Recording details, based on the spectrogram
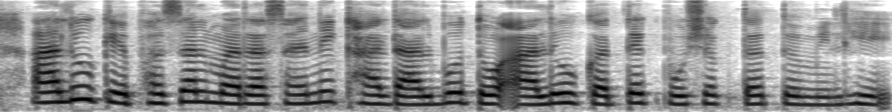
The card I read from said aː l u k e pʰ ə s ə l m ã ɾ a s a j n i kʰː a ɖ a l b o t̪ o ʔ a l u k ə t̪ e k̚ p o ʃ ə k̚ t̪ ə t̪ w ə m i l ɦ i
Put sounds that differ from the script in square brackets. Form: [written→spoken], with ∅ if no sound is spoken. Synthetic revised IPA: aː l u k e pʰ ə s ə l m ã ɾ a s a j n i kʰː a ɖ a l b o t̪ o ʔ a l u k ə t̪ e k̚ p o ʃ ə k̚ t̪ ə t̪ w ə m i l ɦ i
